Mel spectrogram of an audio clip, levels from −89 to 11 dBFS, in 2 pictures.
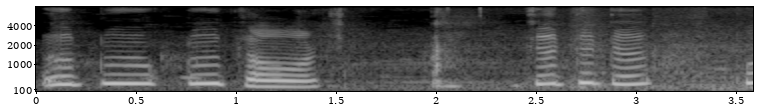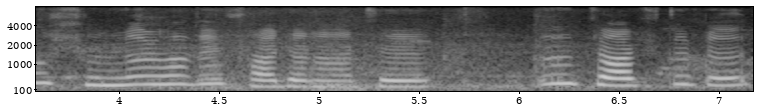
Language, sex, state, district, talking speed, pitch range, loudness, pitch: Bengali, female, West Bengal, Kolkata, 90 wpm, 220-310 Hz, -19 LUFS, 275 Hz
